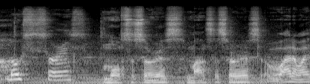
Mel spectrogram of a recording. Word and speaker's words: Mosasaurus: Monsosaurus? It's Mosasaurus.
